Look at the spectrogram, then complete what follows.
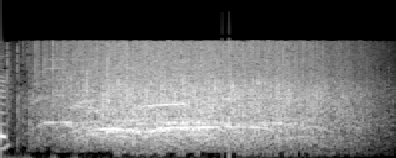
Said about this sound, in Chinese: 掌声鼓励！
